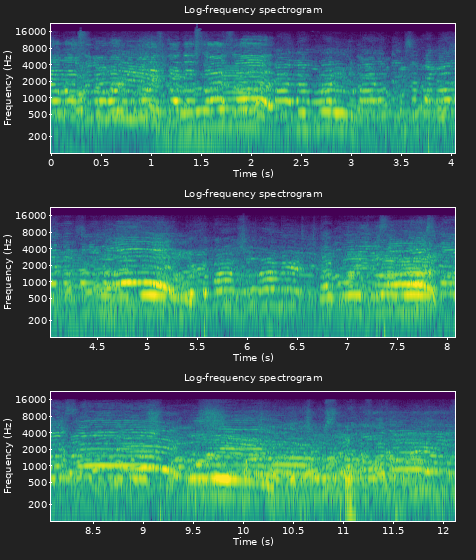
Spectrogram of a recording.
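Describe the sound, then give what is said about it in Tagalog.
A huge crowd of thousands cheers and shouts in Jerusalem, calling out Jesus's name and hailing him as son of David, many voices overlapping in a continuous, fairly loud roar that swells and holds steady throughout, with individual calls rising above the din. “Anong ingay yun? Ingay ng libu-libong tao.”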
